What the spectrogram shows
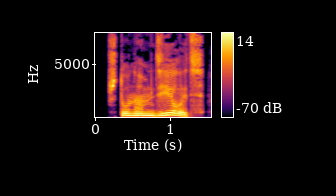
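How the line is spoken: Dejected, sinking voice. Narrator (Russian): упавшим голосом спросила Даниэла

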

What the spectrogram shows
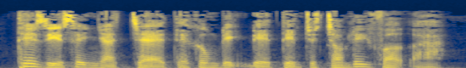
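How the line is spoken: Half-joking. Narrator (Vietnamese): Đông nói bằng một giọng nửa đùa nửa thật

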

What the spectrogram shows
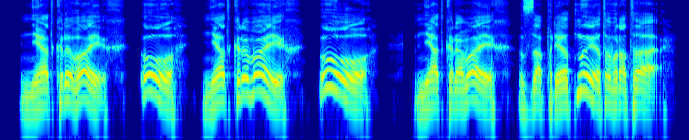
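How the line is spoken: Cheerful choir singing. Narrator (Russian): Весело пел хор под стать задорному аккомпанементу

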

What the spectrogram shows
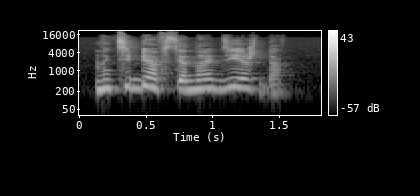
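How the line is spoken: Sobbing. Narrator (Russian): всхлипнула Зинь

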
